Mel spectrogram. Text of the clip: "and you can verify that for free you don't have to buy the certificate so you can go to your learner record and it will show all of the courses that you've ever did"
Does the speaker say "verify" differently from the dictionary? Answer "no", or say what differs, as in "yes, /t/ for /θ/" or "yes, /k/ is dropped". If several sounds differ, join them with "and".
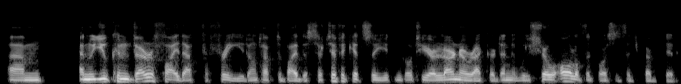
no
